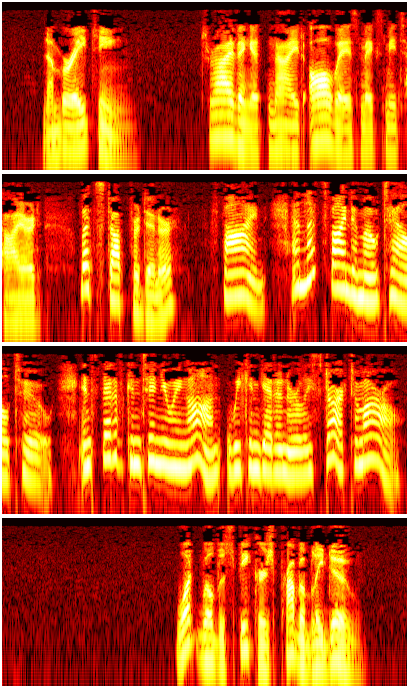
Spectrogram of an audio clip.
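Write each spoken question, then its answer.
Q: What will the speakers probably do?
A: Stop for dinner and stay at a motel for the night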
